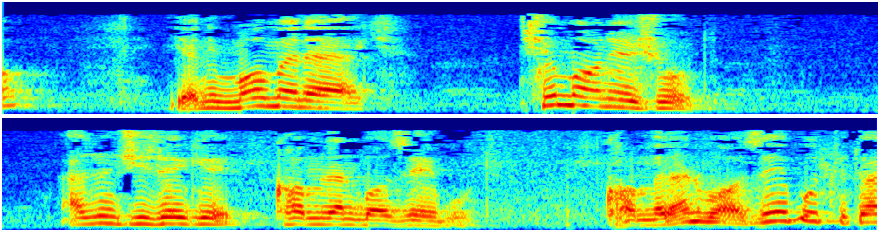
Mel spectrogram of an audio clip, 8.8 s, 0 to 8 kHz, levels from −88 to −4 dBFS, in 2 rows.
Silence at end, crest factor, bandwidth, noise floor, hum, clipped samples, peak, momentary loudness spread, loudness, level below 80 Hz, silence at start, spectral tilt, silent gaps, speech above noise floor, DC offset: 0 s; 14 dB; 5.8 kHz; -48 dBFS; none; under 0.1%; -2 dBFS; 15 LU; -15 LUFS; -60 dBFS; 0 s; -10 dB/octave; none; 33 dB; under 0.1%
